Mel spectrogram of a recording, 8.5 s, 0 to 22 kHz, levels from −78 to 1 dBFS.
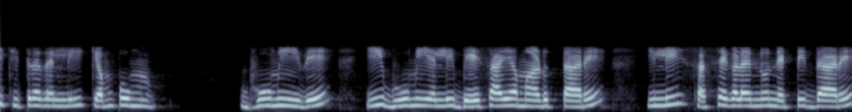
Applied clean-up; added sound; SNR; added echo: none; none; none; none.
